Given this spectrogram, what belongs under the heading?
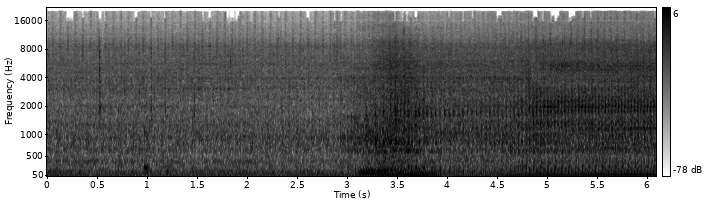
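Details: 1992 BMW 318i E36 with M40B18 engine after a drive: quiet idle, then revs rise with a steady, fairly regular knock around four per second. Owner suspects a spun bearing; not confirmed.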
